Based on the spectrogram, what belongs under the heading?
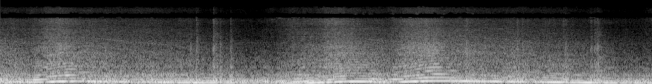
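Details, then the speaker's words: Warm Mini revved with holes drilled in the exhaust pipe and catalytic converter: loud, hollow, unmuffled booming that rises and falls with each throttle blip. Exhaust leak; the planned fix is to weld the holes shut. "donc bon ça fait un bouquamp pas possible ma voiture c'est pas une voiture de rally euh j'ai pas envie que ça fasse ce bruit"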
